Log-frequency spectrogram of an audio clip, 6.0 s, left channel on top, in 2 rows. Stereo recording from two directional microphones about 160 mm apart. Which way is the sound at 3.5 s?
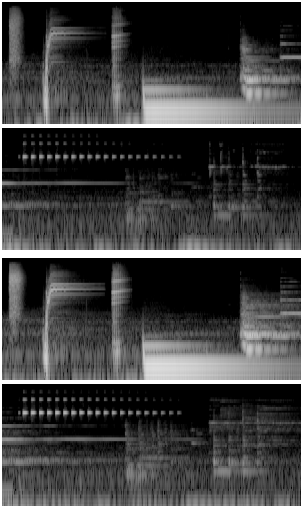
20° right (ahead or behind).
